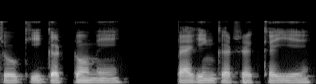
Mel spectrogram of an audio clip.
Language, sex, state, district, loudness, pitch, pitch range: Hindi, male, Uttar Pradesh, Saharanpur, -21 LUFS, 95 Hz, 95-100 Hz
